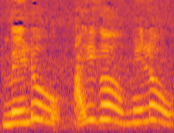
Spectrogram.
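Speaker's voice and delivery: high pitched panicked cry; boy pushed into the well, crying out in fright; frightened cry. Retold or imitated. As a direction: cry out as if drowning. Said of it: "मी ओरडलो".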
